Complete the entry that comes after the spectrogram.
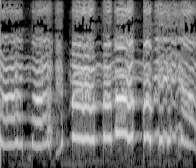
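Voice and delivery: very high, very loud, drawn-out shrieking wail. A boy clinging to the tiller hears his grandfather's words; shrieking. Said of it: "cominciò a strillare".

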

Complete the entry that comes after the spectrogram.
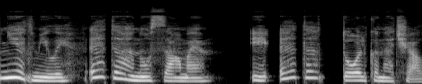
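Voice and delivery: ordinary delivery

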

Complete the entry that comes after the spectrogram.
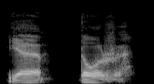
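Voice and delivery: reluctant grumble. Asked whether he agrees too, he answers with a reluctant grumble. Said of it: "нехотя буркнул он".

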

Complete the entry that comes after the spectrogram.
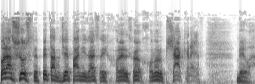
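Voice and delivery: exasperated, fed-up swearing. A man keeps asking a woman where she was: raised voice, cursing. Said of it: "niech pan tu nie klnie i mnie nie straszy podniesionym głosem".

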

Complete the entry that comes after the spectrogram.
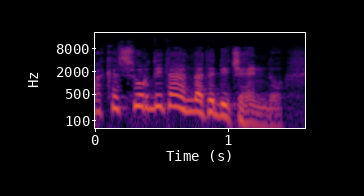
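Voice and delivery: very high, loud exclamation. The narrator answers the soldier, exclaiming. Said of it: "io esclamai".

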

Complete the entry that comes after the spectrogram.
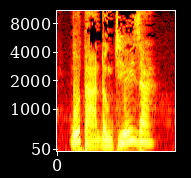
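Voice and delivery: high-pitched, alarmed, panicked cry. Narrator voicing the storyteller's plea to their father, panicked cry. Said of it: "Tôi hoảng hốt kêu lên".

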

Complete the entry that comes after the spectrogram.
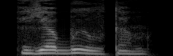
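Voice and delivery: quiet, soft, low-key delivery. Martin answers a man who has just jabbed his chest: quietly. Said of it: "тихо сказал Мартин".

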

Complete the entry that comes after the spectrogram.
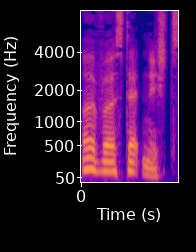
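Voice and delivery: ordinary delivery

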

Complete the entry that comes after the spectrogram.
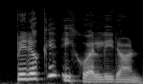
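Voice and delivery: plain

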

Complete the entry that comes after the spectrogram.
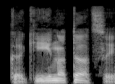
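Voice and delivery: ordinary delivery

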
